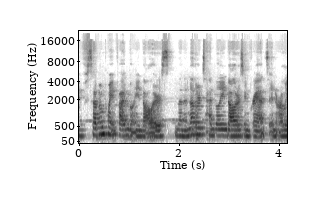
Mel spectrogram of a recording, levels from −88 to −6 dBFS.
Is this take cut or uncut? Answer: uncut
